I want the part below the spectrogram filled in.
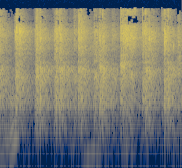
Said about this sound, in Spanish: Así es que aplausos a la secretaria.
